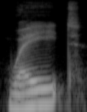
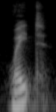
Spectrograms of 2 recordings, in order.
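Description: First: The vowel is drawn out long. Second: The vowel is short and clipped. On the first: The speaker calls it wrong. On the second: The speaker calls it right.

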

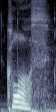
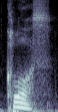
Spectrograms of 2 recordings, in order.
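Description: The two takes are said the same way.

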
